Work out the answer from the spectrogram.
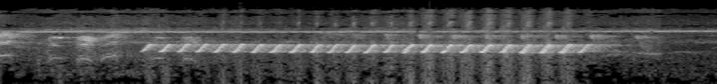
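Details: Pied fantail delivering a fast, even trill of about twenty-five identical sharp chirping notes over three and a half seconds, with a steady high electronic whine throughout.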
